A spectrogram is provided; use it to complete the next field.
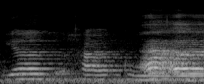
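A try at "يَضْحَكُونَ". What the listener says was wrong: Ya-nya langsung ke bot, jangan pakai diayun. Iya, tinggal botnya ditebelin. Nah, ianya jangan ngayun. Langsung masuk, langsung nyamper ke bot.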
